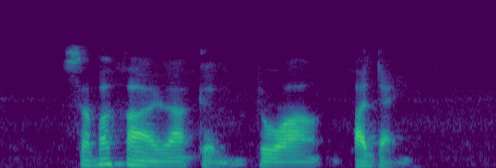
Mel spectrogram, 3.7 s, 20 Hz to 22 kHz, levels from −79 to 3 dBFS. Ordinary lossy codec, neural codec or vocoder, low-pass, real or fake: MP3, 48 kbps; codec, 16 kHz, 2 kbps, X-Codec, HuBERT features, trained on balanced general audio; 7.2 kHz; fake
